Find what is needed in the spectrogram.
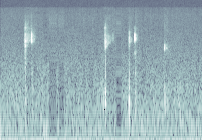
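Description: Near silence, broken by a few faint clicks of a stylus tip tapping on a tablet's glass screen while writing.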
